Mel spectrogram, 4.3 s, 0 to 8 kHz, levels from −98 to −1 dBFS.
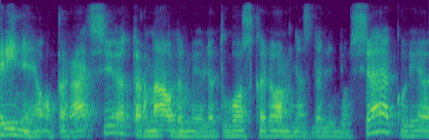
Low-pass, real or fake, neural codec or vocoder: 7.2 kHz; fake; codec, 24 kHz, 6 kbps, HILCodec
